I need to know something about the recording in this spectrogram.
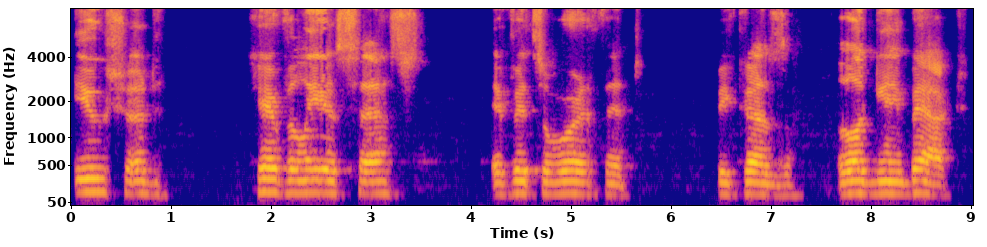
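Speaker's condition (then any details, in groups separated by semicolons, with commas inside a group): Toxic leukoencephalopathy, locked-in syndrome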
